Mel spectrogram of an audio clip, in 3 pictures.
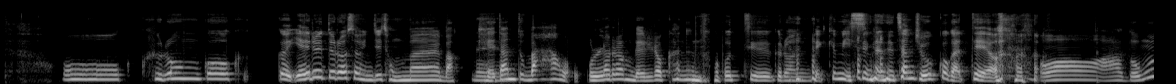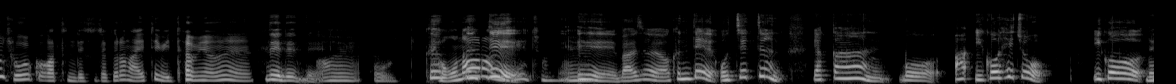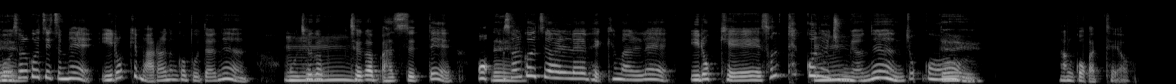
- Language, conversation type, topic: Korean, podcast, 가사 분담을 공평하게 하려면 어떤 기준을 세우는 것이 좋을까요?
- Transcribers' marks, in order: other background noise; laughing while speaking: "올라락내리락하는"; laugh; laughing while speaking: "vacuum이 있으면은"; in English: "vacuum이"; laugh; laughing while speaking: "있다면은"; in English: "vacuum"; tapping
